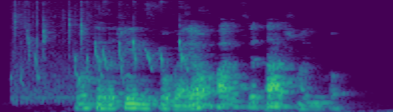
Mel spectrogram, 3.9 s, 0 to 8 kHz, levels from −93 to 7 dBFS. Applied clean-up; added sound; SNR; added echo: classical method WPE with log-MMSE.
